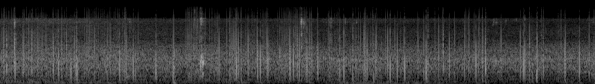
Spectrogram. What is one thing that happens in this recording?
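A young woman sips a drink with soft slurps.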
